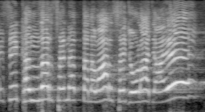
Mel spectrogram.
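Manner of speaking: slow, loud, declaiming a couplet; poetic recitation. Shown as a demonstration. Comic poet declaims his couplet to the audience, slow and loud. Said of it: "चार पंक्तियां सुनिएगा".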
